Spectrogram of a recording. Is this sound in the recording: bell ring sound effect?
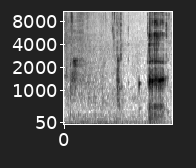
no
